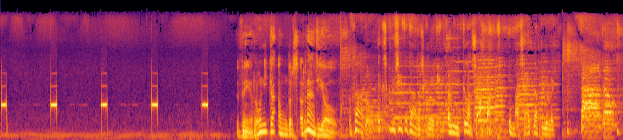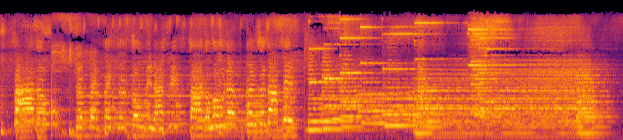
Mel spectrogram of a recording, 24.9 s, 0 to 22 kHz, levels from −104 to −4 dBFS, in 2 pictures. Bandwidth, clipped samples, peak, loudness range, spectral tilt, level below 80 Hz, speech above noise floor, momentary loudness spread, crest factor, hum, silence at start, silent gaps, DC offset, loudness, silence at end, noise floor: 16.5 kHz; under 0.1%; 0 dBFS; 8 LU; -2.5 dB/octave; -42 dBFS; 28 dB; 10 LU; 16 dB; none; 0 s; none; under 0.1%; -15 LUFS; 0.1 s; -44 dBFS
